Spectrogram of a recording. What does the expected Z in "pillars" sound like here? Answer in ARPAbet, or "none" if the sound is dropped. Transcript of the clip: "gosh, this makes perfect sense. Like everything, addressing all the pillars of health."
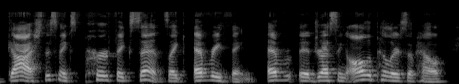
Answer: Z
